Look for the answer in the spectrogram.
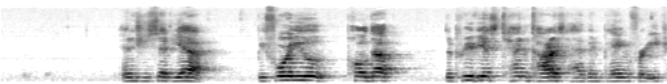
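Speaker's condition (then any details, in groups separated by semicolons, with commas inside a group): Cerebral palsy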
